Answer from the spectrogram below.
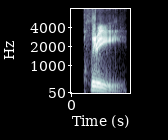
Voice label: "plea", American

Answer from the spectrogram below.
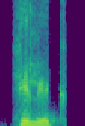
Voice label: "hylic", Indian

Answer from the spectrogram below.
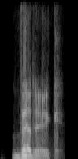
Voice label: "Vedic", British

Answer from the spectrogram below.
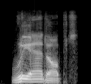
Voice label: "readopt", British

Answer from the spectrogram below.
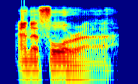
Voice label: "anaphora", British

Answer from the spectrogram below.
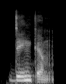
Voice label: "dinkum", Indian

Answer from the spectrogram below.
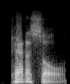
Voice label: "pedicel", American

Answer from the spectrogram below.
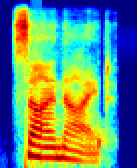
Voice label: "cyanide", Indian

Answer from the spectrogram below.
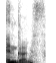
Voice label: "engulf", Indian

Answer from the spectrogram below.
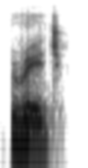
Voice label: "ridge", Indian

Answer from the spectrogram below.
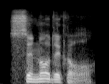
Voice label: "synodical", British

